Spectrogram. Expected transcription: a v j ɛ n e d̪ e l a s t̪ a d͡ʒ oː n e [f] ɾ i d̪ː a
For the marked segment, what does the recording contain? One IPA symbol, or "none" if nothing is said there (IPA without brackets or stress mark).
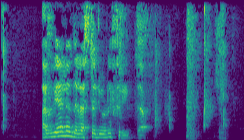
f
